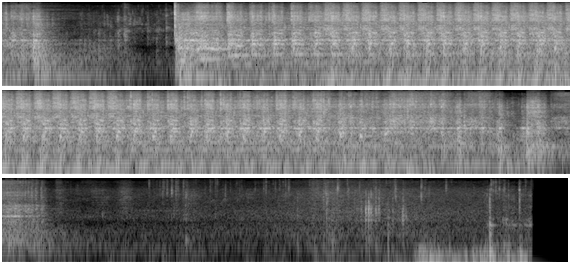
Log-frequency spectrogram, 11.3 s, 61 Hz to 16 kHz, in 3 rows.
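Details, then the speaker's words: Ford 8N tractor after carburetor rebuild: steady chugging about four beats a second, then winds down and quits; hard starting, cranks without staying running. Owner suspects an intake leak or low compression, not confirmed. "well this thing is being awfully stubborn again I'm not sure what we got going on"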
